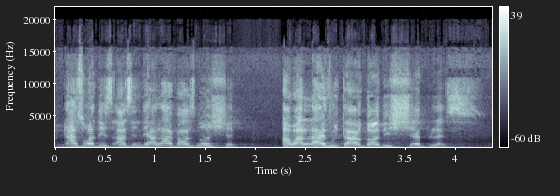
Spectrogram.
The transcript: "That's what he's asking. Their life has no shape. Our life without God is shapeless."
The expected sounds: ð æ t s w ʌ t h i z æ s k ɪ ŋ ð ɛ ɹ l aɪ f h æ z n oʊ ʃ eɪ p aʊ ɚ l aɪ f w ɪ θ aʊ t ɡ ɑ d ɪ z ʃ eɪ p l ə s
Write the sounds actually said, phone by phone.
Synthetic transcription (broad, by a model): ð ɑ t s w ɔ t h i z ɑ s ɪ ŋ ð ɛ l aɪ f h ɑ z n oʊ ʃ eɪ p aʊ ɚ l aɪ f w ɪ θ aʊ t ɡ ɑ d ɪ z ʃ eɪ p l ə s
